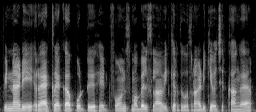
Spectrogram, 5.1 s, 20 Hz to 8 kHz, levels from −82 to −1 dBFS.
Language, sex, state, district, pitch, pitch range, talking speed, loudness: Tamil, male, Tamil Nadu, Namakkal, 135 Hz, 130-140 Hz, 105 wpm, -20 LUFS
